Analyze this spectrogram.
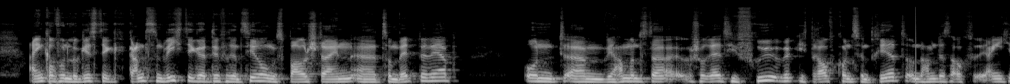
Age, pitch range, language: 30-49, 125-145 Hz, German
